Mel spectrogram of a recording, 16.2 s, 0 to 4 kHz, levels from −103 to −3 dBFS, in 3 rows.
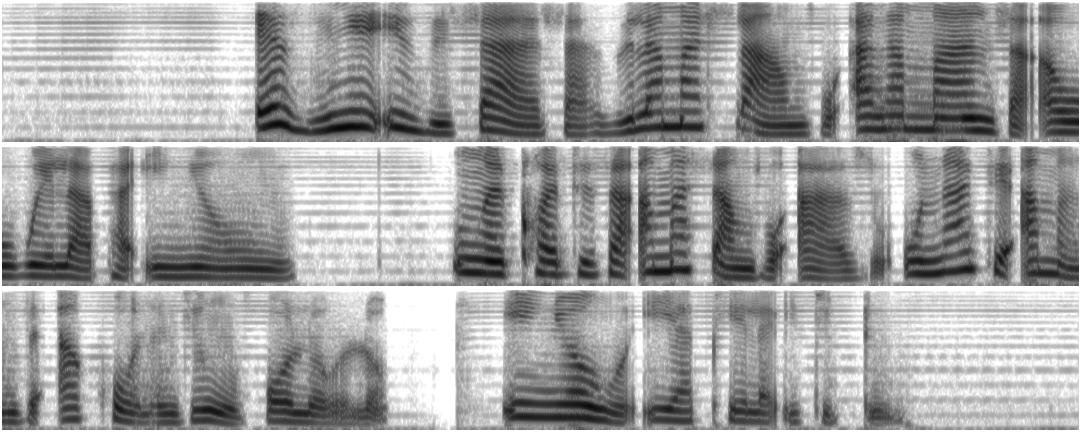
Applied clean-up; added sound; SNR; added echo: neural separator model SepFormer WHAM!.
